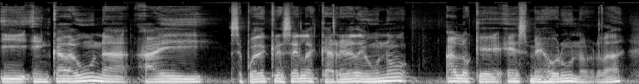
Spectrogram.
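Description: An unremarkable speaking voice holds very even loudness at a fairly slow pace. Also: man, medium pitch for a man, fairly even intonation. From US, New York (South Bronx). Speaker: designer and podcaster. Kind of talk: casual interview.

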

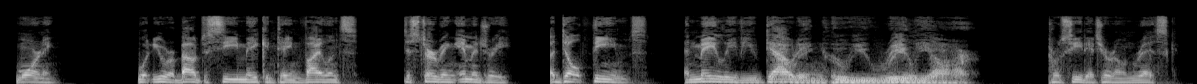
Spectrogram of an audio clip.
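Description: A man talks at a moderate pace in a fairly low voice. He leaves long, frequent pauses. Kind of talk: warning announcement. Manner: grave, measured.

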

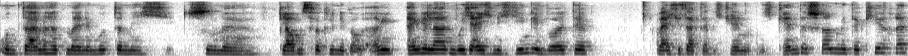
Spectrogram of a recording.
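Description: A woman at a medium pitch talks at a fairly quick pace with monotone, flat intonation. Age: 50s. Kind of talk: interview.

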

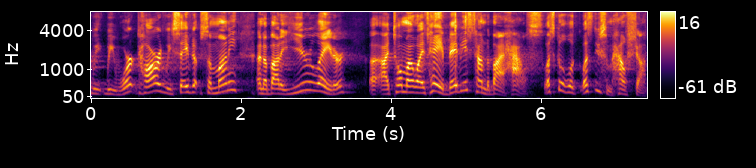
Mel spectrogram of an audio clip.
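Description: A man with an American accent in a raised, projected voice, high in pitch, with a bright, sharp, animated tone, lively intonation and a very fast pace. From US South, Southwest Florida. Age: 40s. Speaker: pastor. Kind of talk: sermon. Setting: church.

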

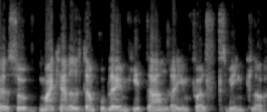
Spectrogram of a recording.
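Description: A man with a Scanian accent. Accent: Skåne. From Skåne, southern Sweden (Helsingborg). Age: 40s. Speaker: fund founder. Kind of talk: interview. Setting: remote recording.

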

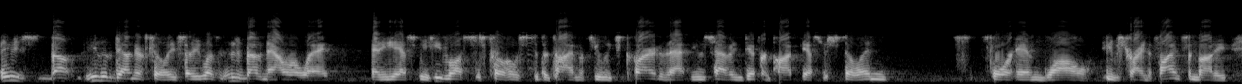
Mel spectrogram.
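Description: Speaking very fast, a man with a bright, sharp tone keeps to a medium pitch with ordinary pitch variation. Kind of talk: casual interview chat. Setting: remote call interview.

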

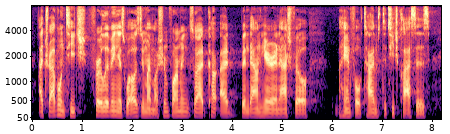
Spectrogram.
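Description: A man's plain, everyday voice with an American accent, fairly low in pitch, at a fairly quick pace with fairly even intonation. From Pennsylvania. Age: 20s. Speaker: mycologist and mushroom farmer. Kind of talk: casual interview. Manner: casual, filler-heavy.

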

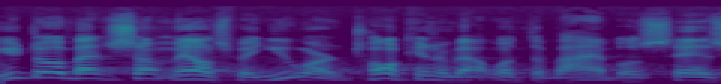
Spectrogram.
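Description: A man's voice with very wide pitch swings. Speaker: preacher. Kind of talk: sermon. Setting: church. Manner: earnest, impassioned, pleading; burdened tone that builds to rhetorical questions; preaches with pointed repetition and call-and-response questions to the congregation.

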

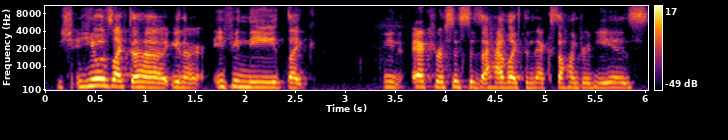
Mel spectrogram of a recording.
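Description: Against a quiet background, a woman in an ordinary speaking voice talks at a moderate pace and medium pitch. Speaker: comic book fan guest reviewer. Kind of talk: casual chat.

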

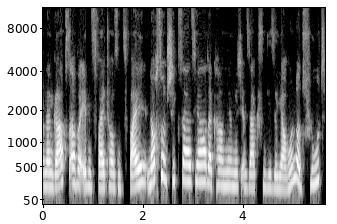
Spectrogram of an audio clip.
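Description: This is an ordinary speaking voice. The woman's pitch is fairly high. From East Germany (GDR), Saxony. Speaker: network marketing entrepreneur. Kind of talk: interview.

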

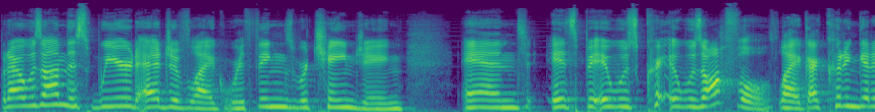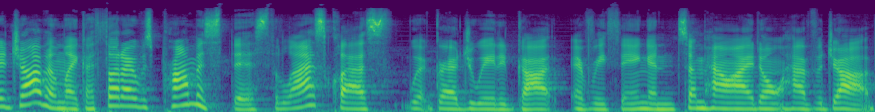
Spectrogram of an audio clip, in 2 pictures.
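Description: Speaking in a New York accent, a woman uses a fairly high, bright, sharp voice with lively intonation, a moderate pace and hardly any pauses. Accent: New York (Bronx). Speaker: sports reporter. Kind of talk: casual interview. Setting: studio. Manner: energetic, animated.

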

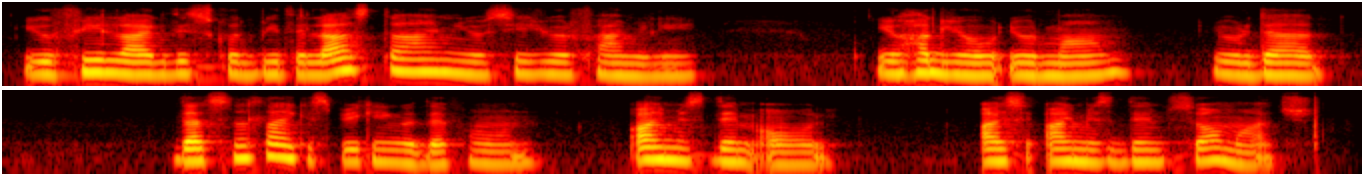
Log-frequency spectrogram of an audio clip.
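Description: Using an Arabic accent, a woman speaks at a fairly slow pace with fairly even intonation and long, frequent pauses. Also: medium pitch for a woman. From Syria. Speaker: refugee. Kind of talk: interview testimony.

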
